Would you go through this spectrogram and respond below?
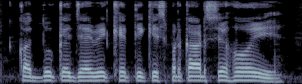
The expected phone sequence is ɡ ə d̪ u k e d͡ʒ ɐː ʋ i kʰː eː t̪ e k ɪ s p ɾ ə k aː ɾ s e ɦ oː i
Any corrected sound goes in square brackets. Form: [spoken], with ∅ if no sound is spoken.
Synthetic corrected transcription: [k] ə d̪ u k e d͡ʒ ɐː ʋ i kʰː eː t̪ [i] k ɪ s p ɾ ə k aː ɾ s e ɦ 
